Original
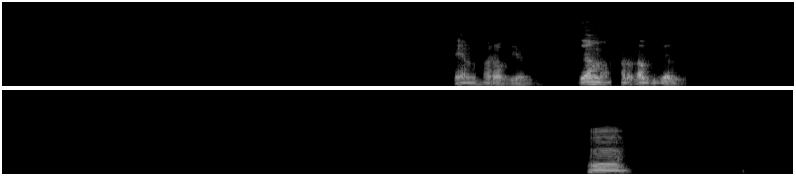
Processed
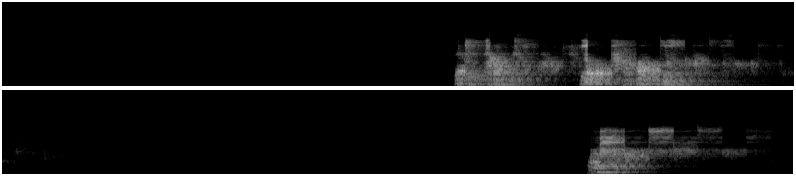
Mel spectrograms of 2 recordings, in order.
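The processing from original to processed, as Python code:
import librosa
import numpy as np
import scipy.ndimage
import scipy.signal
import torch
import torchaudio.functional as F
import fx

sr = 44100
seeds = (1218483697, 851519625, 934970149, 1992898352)

p1 = fx.peak_eq(x, sr, hz=240.0, db=-9.0, octaves=1.3)
p2 = fx.rev_double_slope(p1, sr, seeds[0], early_s=0.55, late_s=2.3, knee_db=-18, drr_db=0.5)
p3 = fx.spec_gate(p2, sr, threshold_db=-10, keep='weak')
p4 = fx.rider(p3, sr, range_db=10, speed_s=0.5)
p5 = p4 + fx.echo_split(p4, sr, split_hz=830.0, low_ms=92, high_ms=282, feedback_pct=52, wet_db=-6.0, dry=0)
p6 = fx.filter_held_lowpass(p5, sr, hz=4.1, low_hz=620.0, high_hz=3900.0)
y = p6 * librosa.db_to_amplitude(3.5)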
